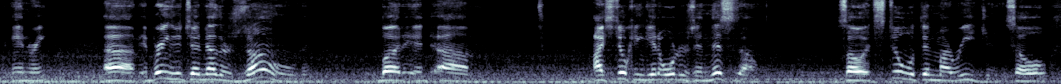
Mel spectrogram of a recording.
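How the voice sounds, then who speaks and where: A man's high voice with a Southern accent, lively intonation, a fairly slow pace and long, frequent pauses over noticeable background noise. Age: 50s. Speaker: delivery driver and livestreamer. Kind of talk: casual livestream chat.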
